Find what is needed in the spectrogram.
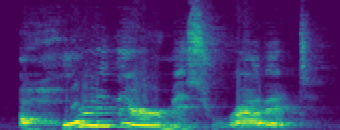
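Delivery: loud hail across water; calling ahoy. Acted. Captain Dog hails Miss Rabbit, loud and cheerful. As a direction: hail her from a distance.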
